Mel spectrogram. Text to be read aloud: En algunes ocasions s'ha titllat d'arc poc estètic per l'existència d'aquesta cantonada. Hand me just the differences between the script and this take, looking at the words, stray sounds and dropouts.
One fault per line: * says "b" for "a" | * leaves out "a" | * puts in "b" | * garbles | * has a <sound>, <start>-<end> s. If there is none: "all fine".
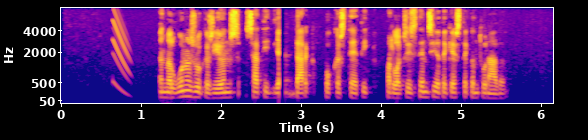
* has a chirp, 0.6-0.9 s
* has a dropout, 2.7-2.8 s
